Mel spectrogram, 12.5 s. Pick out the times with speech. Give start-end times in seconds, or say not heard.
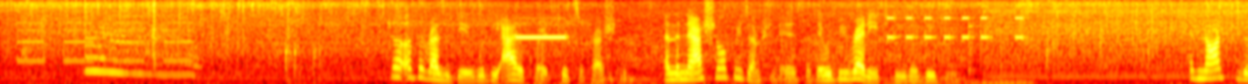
3.9-9.6, 11.8-12.4.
